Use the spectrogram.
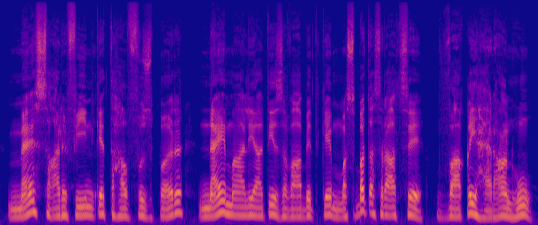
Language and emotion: Urdu, surprised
